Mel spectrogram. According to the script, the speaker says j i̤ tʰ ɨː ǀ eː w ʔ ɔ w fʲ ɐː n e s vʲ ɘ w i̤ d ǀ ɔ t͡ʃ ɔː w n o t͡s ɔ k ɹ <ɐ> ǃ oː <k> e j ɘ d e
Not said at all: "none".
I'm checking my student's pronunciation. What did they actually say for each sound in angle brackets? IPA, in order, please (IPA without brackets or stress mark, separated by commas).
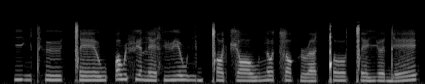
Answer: ɐ, ǀ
